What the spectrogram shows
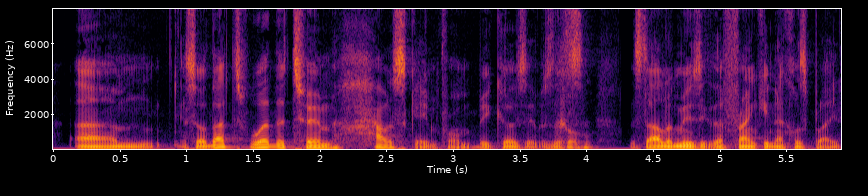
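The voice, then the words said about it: English accent. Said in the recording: “It's my English accent.”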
